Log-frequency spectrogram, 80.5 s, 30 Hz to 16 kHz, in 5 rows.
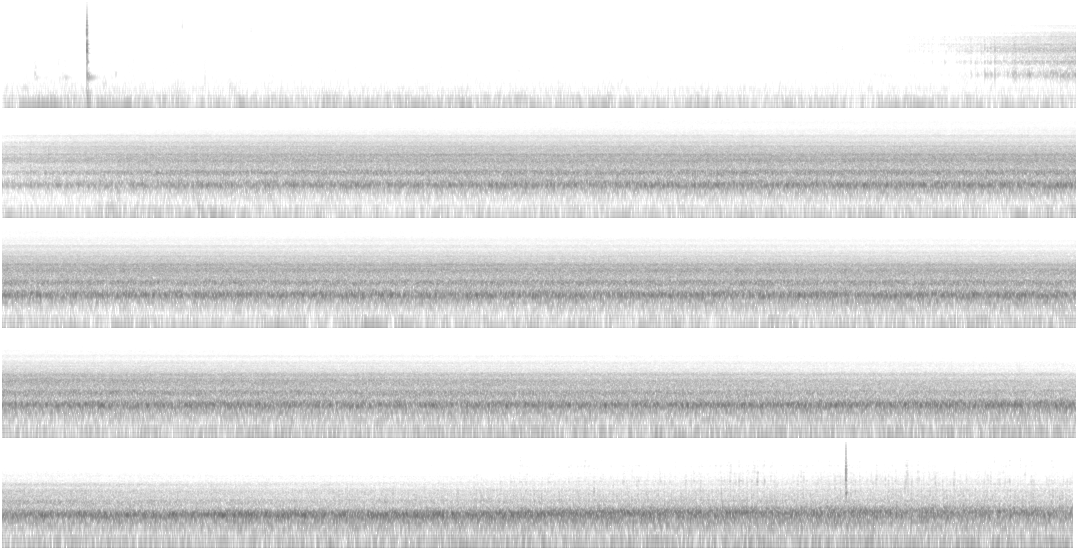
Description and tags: kettle F mon semi anechoic
Recording of a kettle from turning on to boiling. Recording in semi-anechoic chamber at University of Salford. Pack contains 10 kettles.
anechoic, kettle, high-quality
